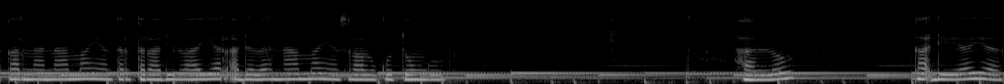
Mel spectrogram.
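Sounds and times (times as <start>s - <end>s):
speech: 0.1s - 4.6s, 7.4s - 8.0s, 9.1s - 10.0s
mobile phone electronic ringtone: 3.8s - 10.0s.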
